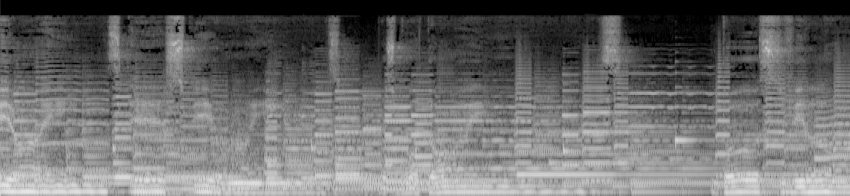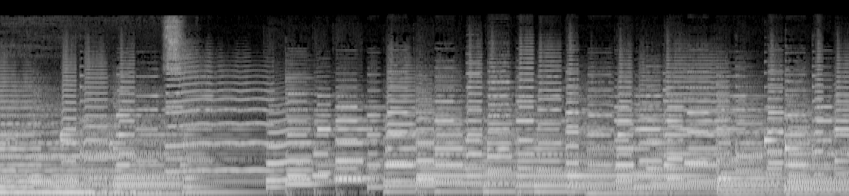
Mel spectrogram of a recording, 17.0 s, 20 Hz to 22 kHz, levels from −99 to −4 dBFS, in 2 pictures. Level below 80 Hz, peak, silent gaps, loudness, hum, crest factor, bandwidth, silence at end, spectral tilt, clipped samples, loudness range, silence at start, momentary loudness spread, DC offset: -46 dBFS; -6 dBFS; none; -22 LUFS; none; 16 dB; 16 kHz; 0 s; -5.5 dB/octave; under 0.1%; 4 LU; 0 s; 6 LU; under 0.1%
